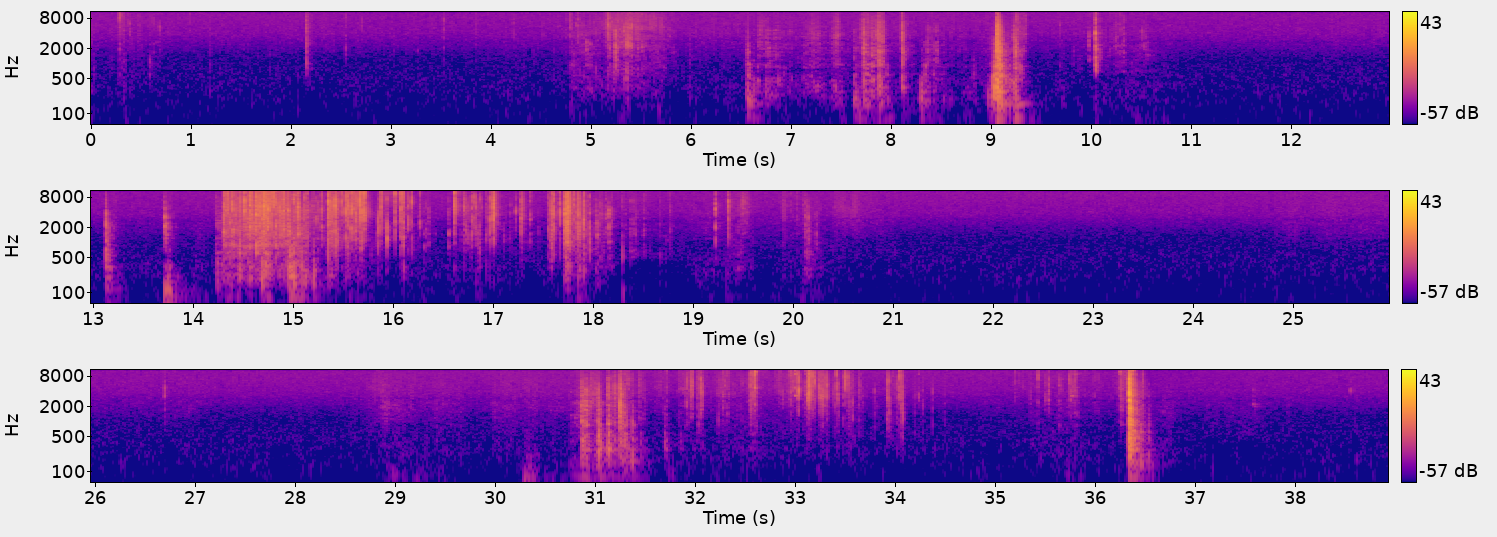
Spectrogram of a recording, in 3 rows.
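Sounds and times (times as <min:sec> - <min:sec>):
plastic bag crinkling: 0:00.2 - 0:00.8, 0:04.7 - 0:05.9, 0:14.2 - 0:20.3, 0:31.0 - 0:34.5, 0:35.2 - 0:36.3.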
